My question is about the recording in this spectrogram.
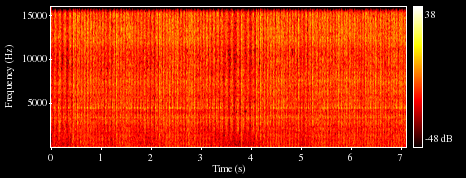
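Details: Craftsman mower with Kohler Courage single: rough, pulsing chug surging and sagging without settling; owner suspects a trashed carb bowl and butterfly position, carb removed next.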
